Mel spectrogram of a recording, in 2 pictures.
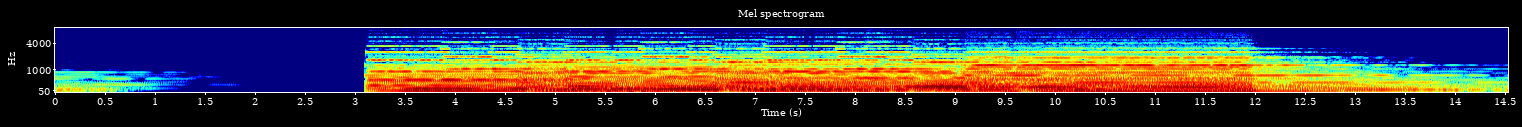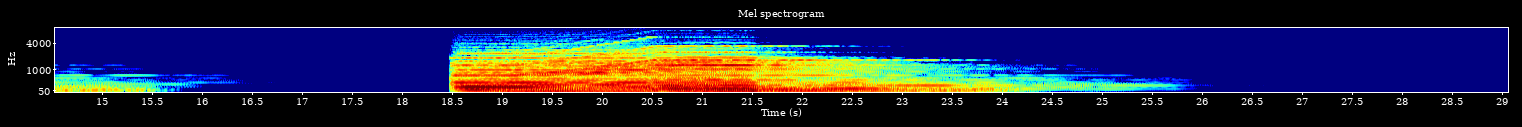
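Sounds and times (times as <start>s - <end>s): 
asylum intro organ music: 3.1s - 15.5s, 18.5s - 25.2s.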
